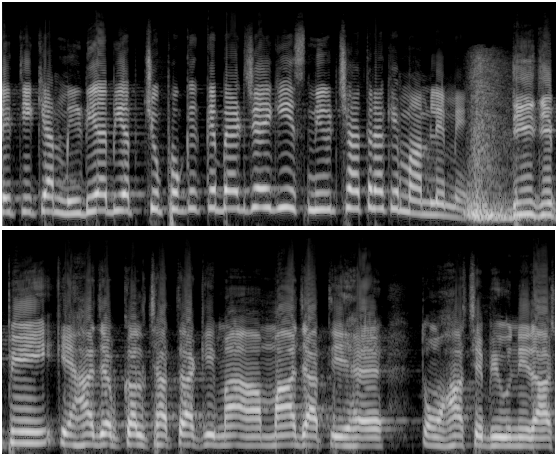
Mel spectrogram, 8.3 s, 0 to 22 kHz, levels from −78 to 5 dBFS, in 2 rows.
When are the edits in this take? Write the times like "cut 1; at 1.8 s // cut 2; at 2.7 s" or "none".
cut 1; at 3.6 s // cut 2; at 4.5 s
